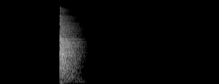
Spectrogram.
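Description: A single sharp slap-like smack about half a second in, dying away within a third of a second, with silence on either side.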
